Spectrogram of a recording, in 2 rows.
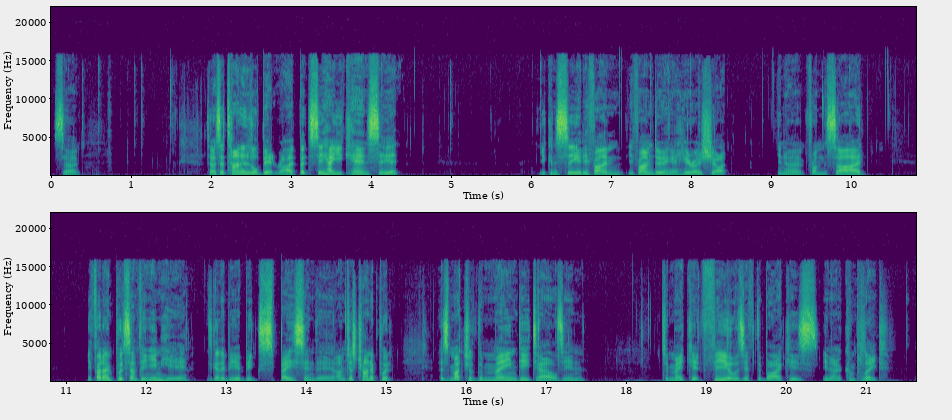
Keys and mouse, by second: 0.3 shift+middle drag, 1.4-2.0 middle drag, 2.9-3.5 middle drag, 4.0 click, 4.9-6.0 middle drag, 6.6-7.4 middle drag, 7.6-7.9 shift+middle drag, 8.0-9.8 middle drag, 14.7-15.5 middle drag, 16.3 middle click, 18.8-20.8 middle drag.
